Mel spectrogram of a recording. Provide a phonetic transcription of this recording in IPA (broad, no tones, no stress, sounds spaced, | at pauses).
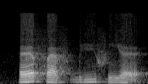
ɛ f æ f ɓ i f ɲ ɛ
